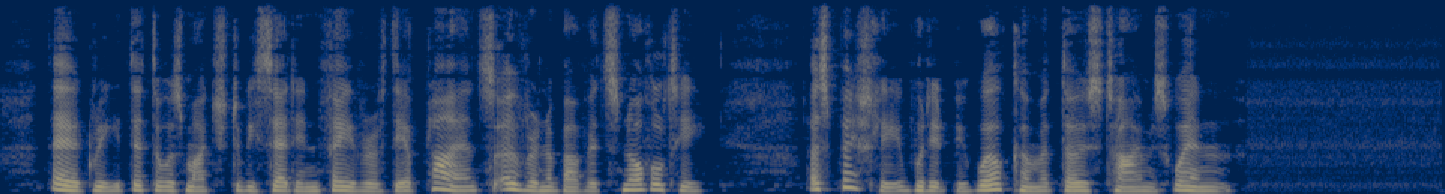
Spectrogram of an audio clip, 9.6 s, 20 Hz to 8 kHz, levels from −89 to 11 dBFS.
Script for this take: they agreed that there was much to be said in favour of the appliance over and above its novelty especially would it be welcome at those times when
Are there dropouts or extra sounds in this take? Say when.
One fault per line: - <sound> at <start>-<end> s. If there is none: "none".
none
